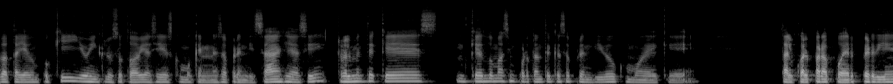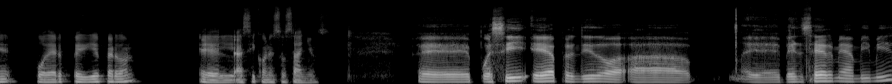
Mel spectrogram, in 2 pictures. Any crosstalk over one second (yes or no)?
no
